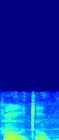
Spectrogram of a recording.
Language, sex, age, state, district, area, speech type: Kannada, female, 18-30, Karnataka, Dakshina Kannada, rural, spontaneous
